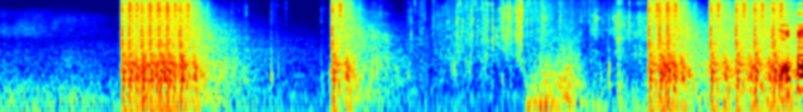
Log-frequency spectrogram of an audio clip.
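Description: Counter-Strike: Global Offensive gunfire from a competitive esports match comes in several sharp, rapid automatic bursts, separated by short quieter gaps with faint background game noise.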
